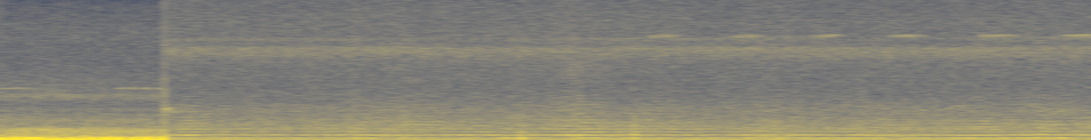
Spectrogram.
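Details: A loud, rough burst opens before a sudden cut to the softer, even hum of a feral honey bee colony, a low continuous buzz.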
